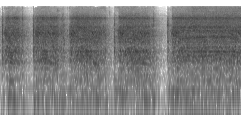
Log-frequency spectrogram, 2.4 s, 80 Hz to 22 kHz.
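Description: DeWalt cordless drill with a 5 mm glass drill bit grinding against the side of a glass bottle in short stop-start bursts. The bit is starting a small indent so that it won't slip once the bottle is under water.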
